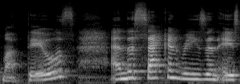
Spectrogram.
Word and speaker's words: Mateus: And I think people would say Mateus in the same way that they would mispronounce Rafaela. They would probably try and say Mateus. And yeah, that would be a real struggle for someone to read that name and to pronounce Mateus. I don't think that sound, the EUS comes naturally in this language to say eus instead of eus.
